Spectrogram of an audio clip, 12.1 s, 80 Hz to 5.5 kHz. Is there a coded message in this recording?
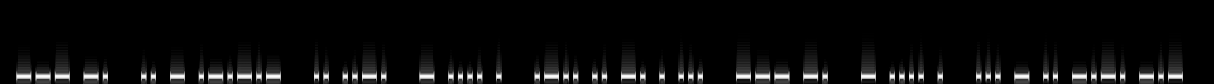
Yes: Morse code from 0.2 to 11.8 s, heard as a keyed tone, about 25 wpm, 600 Hz. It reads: ON IT. IF THE LINES ON THE STICK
